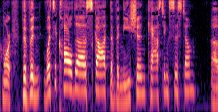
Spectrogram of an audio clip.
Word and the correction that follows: Vancian: Vanakin, Vancian. Vancian. I never pronounced it right the first time.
